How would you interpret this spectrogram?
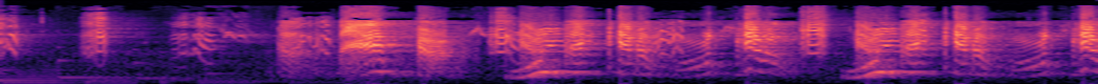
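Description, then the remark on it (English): A small monk parakeet (Argentine parrot) chatters in a scratchy, squawking voice, mimicking the Spanish phrase for "I love you so much" in rapid bursts, fairly loud with no other voices. “This bird is saying, "I love you so much," in Spanish. It's the monk parakeet or Argentine parrot.”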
